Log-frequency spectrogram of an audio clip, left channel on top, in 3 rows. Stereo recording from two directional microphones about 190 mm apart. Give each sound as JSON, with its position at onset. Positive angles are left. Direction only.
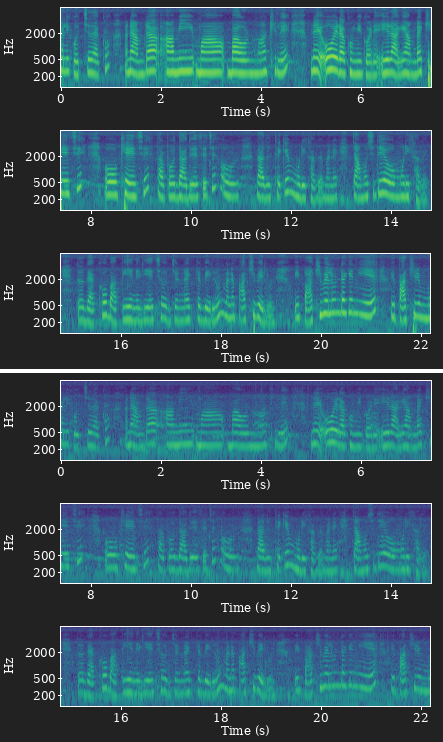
{"t": 0.0, "sound": "a woman's voice", "side_deg": 45}
{"t": 11.3, "sound": "a woman's voice", "side_deg": 25}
